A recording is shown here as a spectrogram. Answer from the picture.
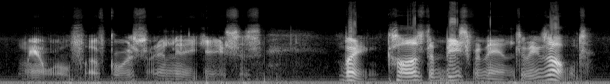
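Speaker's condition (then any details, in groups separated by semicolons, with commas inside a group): Cerebral palsy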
